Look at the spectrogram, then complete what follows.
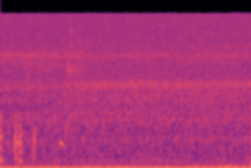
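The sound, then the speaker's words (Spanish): A steady, fairly loud wash of static hiss runs unbroken throughout, layered over a low electrical hum, with a couple of faint crackles near the start. “Dios mío, y con el miedo que me da la estática.”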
